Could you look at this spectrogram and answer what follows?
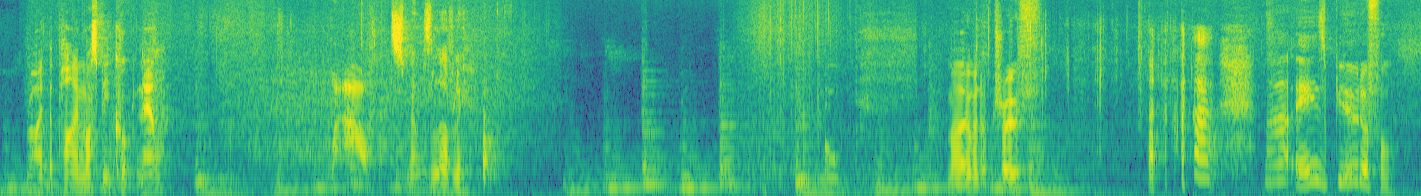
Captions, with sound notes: Right, the pie must be cooked now. Wow. Smells lovely. (bowl thumps) Oop. Moment of truth. (laughs) That is beautiful.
